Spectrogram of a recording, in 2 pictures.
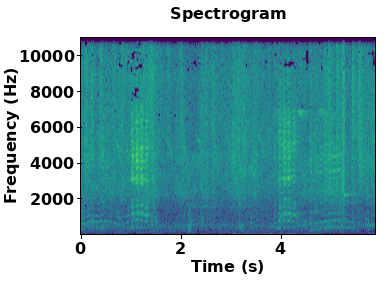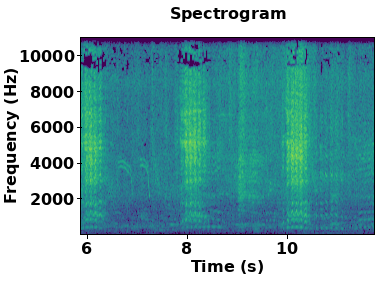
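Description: Kodi goat kids bleating: about five short calls roughly two seconds apart, with fainter bleats between them.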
